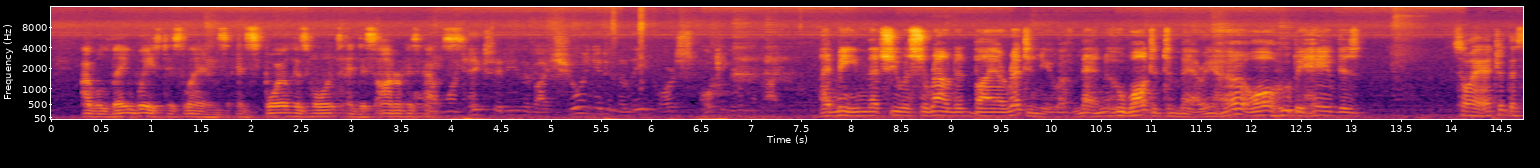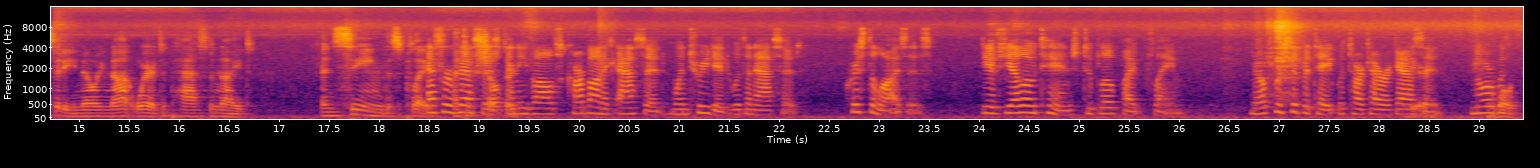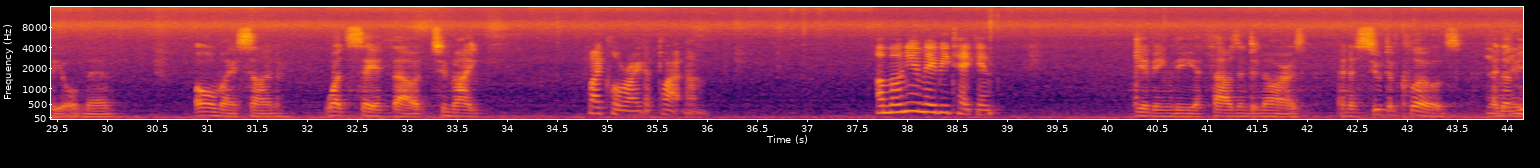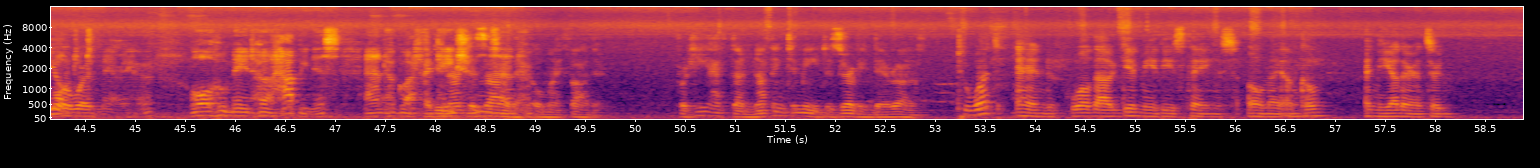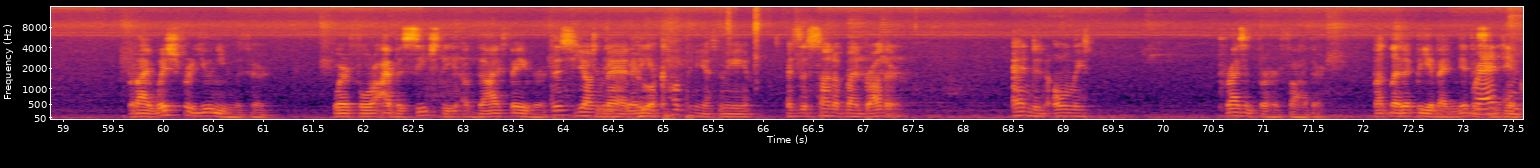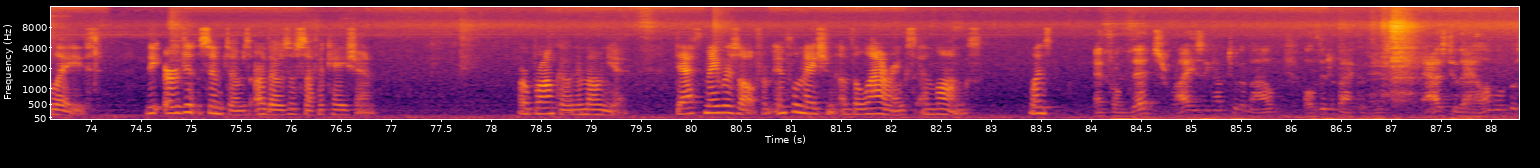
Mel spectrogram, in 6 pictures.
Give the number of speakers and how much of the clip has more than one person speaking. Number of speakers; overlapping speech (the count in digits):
5, about 8%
